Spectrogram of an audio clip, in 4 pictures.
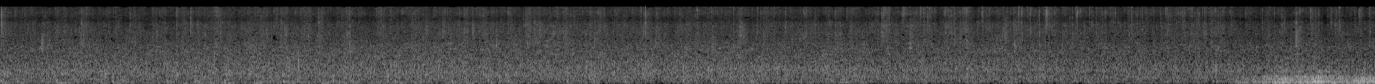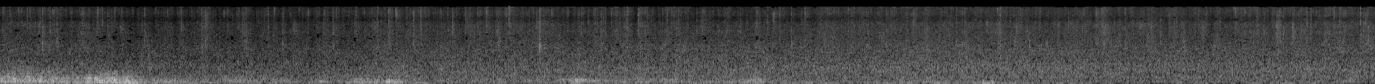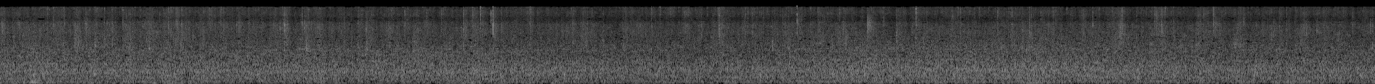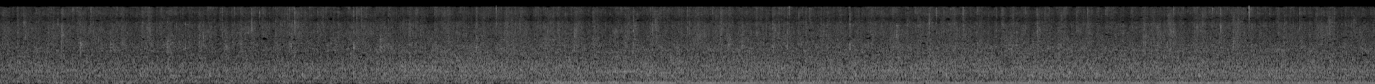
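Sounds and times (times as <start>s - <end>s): heavy rain falling: 0.0s - 55.0s
thunder rumbling: 12.5s - 18.4s.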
